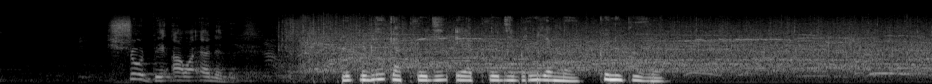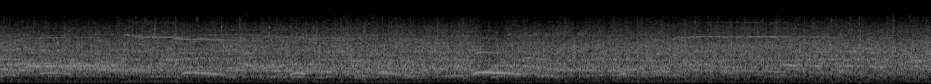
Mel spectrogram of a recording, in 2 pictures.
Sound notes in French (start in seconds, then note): 2.7 Le public applaudit et applaudit bruyamment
